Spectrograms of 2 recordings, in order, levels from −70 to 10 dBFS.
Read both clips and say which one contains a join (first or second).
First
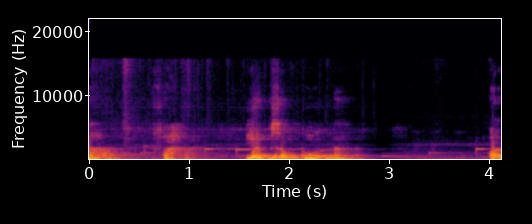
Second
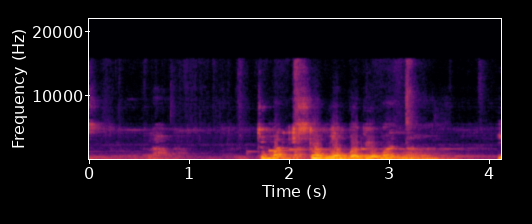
first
